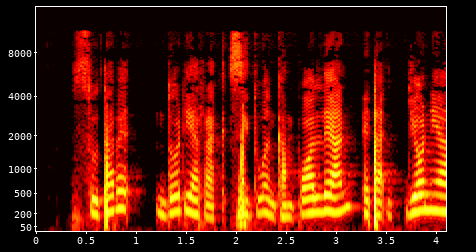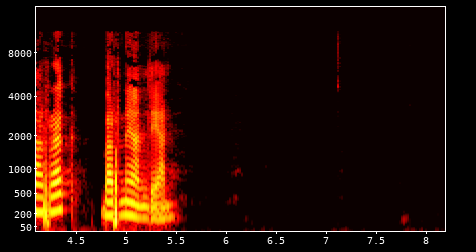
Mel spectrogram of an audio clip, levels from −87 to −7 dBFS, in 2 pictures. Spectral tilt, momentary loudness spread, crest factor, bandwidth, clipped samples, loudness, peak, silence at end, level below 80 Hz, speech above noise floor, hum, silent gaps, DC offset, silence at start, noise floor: -5 dB/octave; 9 LU; 26 dB; 11.5 kHz; under 0.1%; -25 LUFS; 0 dBFS; 2.75 s; -48 dBFS; 56 dB; none; none; under 0.1%; 0.35 s; -81 dBFS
